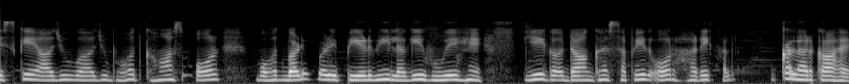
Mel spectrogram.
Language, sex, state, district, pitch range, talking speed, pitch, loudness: Hindi, female, Maharashtra, Chandrapur, 200-220 Hz, 155 wpm, 210 Hz, -18 LUFS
